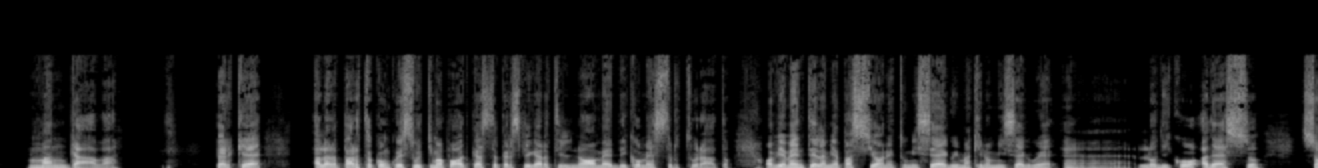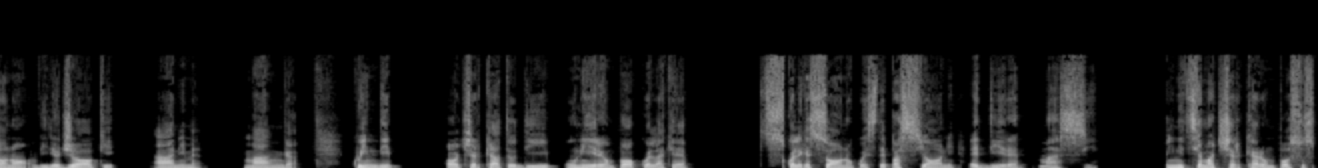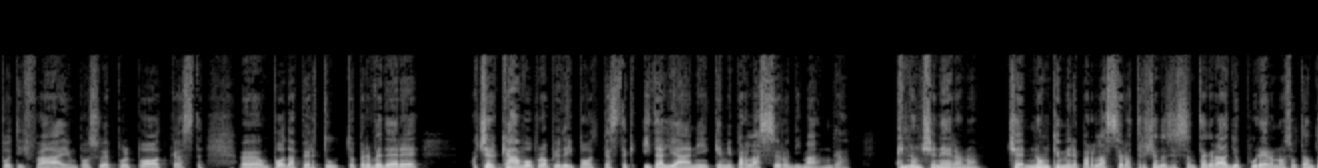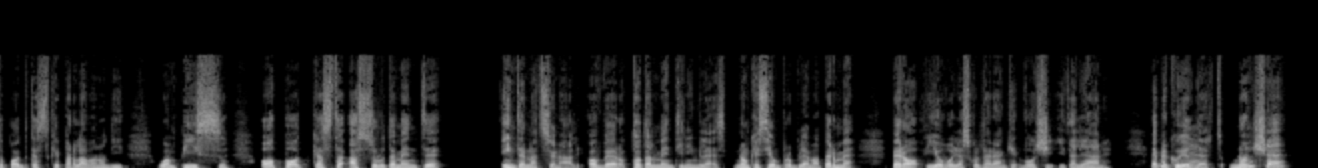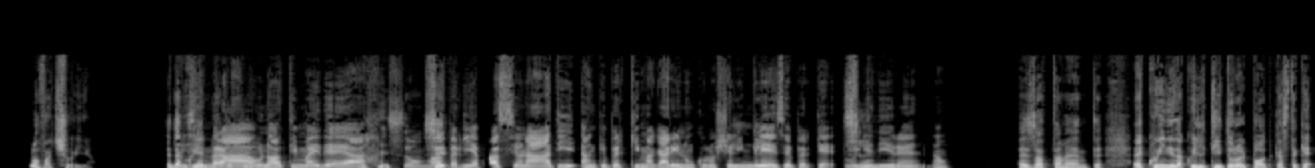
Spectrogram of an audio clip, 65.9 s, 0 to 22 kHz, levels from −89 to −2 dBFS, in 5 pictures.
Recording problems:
none

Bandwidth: 14.5 kHz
